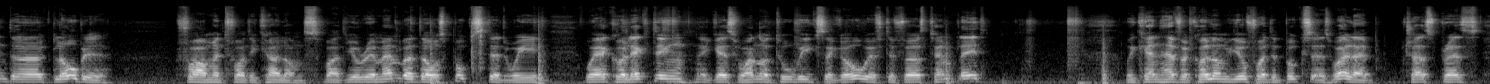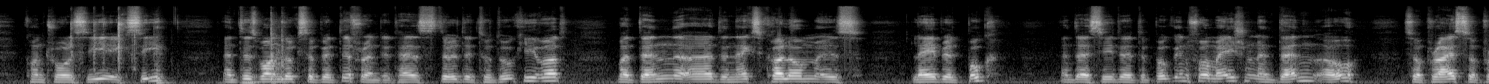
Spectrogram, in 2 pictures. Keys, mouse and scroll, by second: 4.2 click, 5.0 Tab, 15.9 ctrl+c, 16.1 ctrl+x, 16.4 ctrl+c.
